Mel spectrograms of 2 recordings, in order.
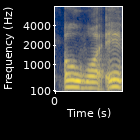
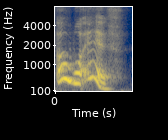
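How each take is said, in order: First: It sounds anxious and worried. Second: It sounds excited and open.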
